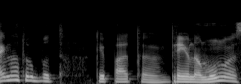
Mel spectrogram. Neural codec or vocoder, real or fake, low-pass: codec, 16 kHz, 2 kbps, X-Codec, HuBERT features, trained on balanced general audio; fake; 7.2 kHz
